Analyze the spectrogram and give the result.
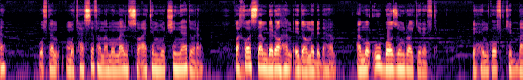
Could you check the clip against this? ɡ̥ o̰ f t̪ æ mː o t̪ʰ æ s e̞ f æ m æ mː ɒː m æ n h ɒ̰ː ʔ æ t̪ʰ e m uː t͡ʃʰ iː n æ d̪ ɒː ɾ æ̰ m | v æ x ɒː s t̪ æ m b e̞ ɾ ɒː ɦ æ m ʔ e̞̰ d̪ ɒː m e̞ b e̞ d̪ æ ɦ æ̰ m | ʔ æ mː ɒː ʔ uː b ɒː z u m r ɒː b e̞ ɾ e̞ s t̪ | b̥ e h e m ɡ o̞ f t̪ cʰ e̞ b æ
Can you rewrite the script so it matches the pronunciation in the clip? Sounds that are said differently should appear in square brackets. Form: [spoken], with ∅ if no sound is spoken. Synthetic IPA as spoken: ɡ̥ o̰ f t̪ æ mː o t̪ʰ æ s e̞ f æ m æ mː ɒː m æ n [s] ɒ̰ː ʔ æ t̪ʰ e m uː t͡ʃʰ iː n æ d̪ ɒː ɾ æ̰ m | v æ x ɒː s t̪ æ m b e̞ ɾ ɒː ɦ æ m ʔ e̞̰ d̪ ɒː m e̞ b e̞ d̪ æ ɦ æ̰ m | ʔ æ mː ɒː ʔ uː b ɒː z u m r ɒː [ɟ] e̞ ɾ e̞ [f] t̪ | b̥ e h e m ɡ o̞ f t̪ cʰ e̞ b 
